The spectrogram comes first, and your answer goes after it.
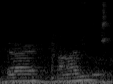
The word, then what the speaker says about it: garçon: All right, so we have the cedilla, which gives it a soft C.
